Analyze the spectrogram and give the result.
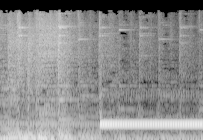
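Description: Brief background music gives way to a loud, steady telephone ringing tone, a single unbroken electronic hum from an outgoing call that holds to the end.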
